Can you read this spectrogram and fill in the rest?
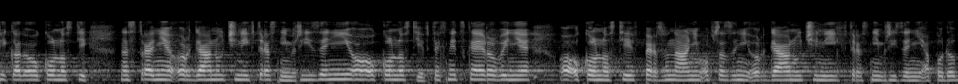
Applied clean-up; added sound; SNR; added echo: none; none; none; none.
